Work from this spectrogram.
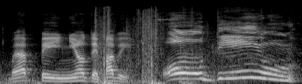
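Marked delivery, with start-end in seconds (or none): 1.6-3.0 high, slow, stretched-out cry; hyped shout. Real, not acted. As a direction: yell it out in delight. Hyped reaction to a play.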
